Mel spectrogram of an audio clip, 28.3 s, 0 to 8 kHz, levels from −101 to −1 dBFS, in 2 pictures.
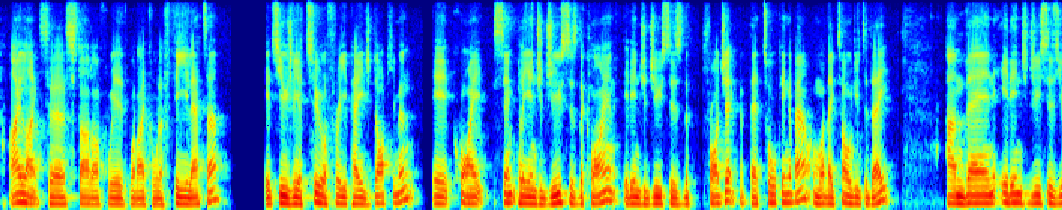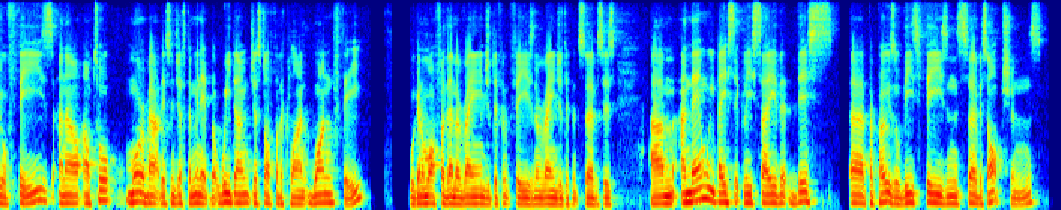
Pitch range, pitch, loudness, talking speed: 100-120 Hz, 110 Hz, -18 LUFS, 210 wpm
